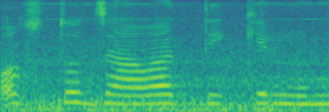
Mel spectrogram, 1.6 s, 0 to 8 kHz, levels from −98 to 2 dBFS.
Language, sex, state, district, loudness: Bengali, female, West Bengal, Jhargram, -16 LUFS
